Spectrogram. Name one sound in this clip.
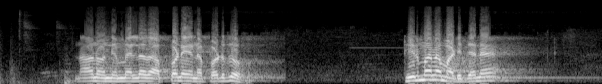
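An elderly man speaks forcefully into a microphone in a large echoing hall.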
